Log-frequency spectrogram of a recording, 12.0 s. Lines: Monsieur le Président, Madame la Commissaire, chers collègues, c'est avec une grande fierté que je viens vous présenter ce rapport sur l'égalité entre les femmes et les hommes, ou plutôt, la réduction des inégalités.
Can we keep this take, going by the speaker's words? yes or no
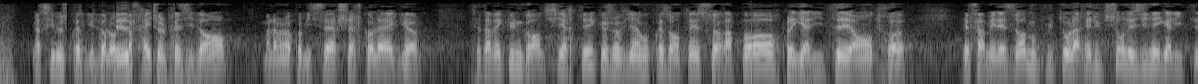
no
